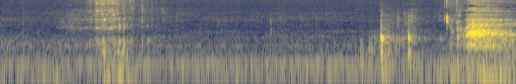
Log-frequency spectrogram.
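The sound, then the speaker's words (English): Quiet mouth noises of someone sipping hot tea: a soft slurp, a couple of small clicks, then a longer airy sip and swallow, with no talking. “Sorry about that. I had to take a sip of my tea.”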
